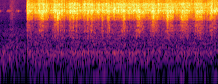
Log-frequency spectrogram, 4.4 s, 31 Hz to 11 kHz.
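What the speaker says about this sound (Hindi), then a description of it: "अब हम प्रेशर कुकर को रखेंगे चूल्हे के ऊपर और सीटी चलने के 30 मिनट बाद हम इसको खोलेंगे" A pressure cooker on a stove, cooking mutton for karahi, lets out a loud, continuous steam hiss that starts abruptly and holds steady, close by, with no talking.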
